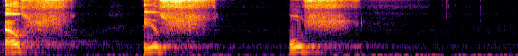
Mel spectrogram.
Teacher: صاد جو ہے وہ سین کی طرح ہی نکلے گا لیکن موٹا ہوگا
